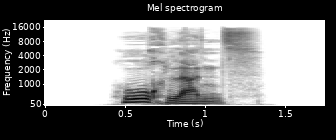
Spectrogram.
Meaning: genitive singular of Hochland
- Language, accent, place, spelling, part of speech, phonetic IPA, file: German, Germany, Berlin, Hochlands, noun, [ˈhoːxˌlant͡s], De-Hochlands.ogg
